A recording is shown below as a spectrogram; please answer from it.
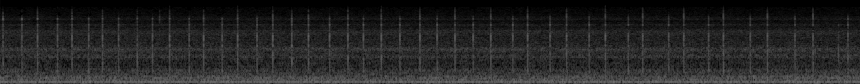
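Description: Faint steady low hum with a rapid, irregular crackle of small clicks, like static.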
